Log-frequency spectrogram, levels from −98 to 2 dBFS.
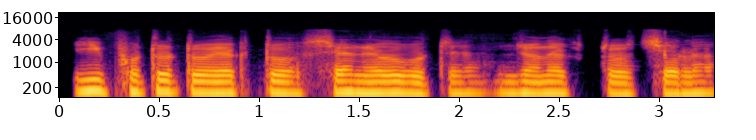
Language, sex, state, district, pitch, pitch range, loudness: Bengali, male, West Bengal, Malda, 145 Hz, 140-150 Hz, -15 LUFS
